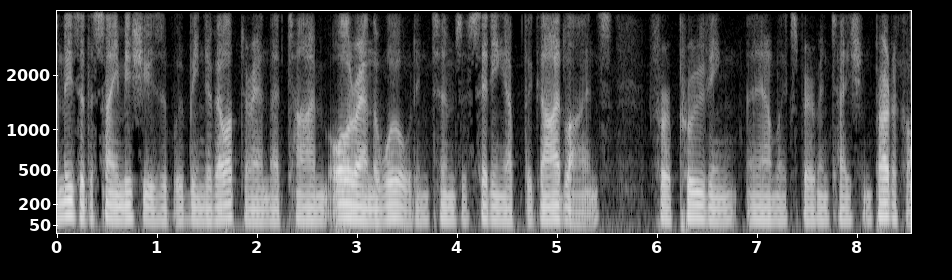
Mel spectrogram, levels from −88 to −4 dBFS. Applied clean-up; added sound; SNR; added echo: none; none; none; none.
